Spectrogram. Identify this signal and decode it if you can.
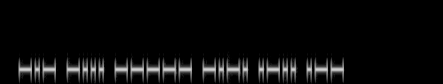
Morse code, heard as a keyed tone, about 32 wpm, 700 Hz. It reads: KB0CLW
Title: USA Call Signs - 3x Character Spacing - 30wpm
